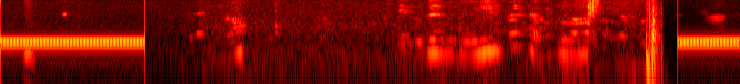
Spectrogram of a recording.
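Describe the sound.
A telephone busy signal after the caller hangs up: a steady, even tone that cuts off, a voice speaks briefly over faint background noise, then the same flat tone returns.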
